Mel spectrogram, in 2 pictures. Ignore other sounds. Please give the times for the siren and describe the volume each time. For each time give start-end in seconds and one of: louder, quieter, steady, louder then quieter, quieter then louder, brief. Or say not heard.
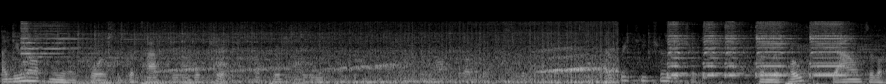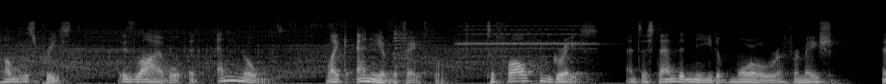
0.0-6.2 louder.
